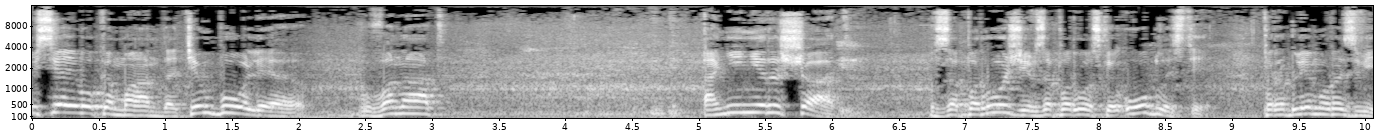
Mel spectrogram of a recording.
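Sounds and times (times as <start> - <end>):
low rumble with hiss: 0.0 - 10.0.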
